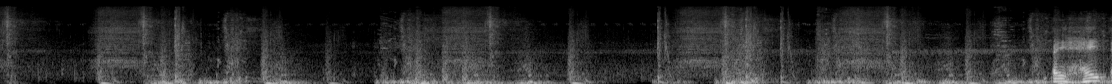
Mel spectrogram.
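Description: Deep booming impacts thud repeatedly.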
